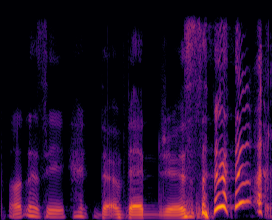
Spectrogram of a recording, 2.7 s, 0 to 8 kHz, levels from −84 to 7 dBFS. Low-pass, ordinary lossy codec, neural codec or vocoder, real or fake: 7.2 kHz; none; none; real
